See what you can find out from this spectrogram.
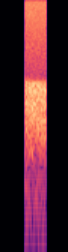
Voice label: EMS ALERT, p25; wake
